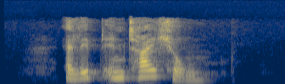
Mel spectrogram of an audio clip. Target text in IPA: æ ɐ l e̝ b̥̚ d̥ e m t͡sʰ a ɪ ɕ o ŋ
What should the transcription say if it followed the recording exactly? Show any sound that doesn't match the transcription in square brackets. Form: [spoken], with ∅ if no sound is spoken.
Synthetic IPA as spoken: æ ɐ l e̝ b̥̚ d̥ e [n] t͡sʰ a ɪ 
